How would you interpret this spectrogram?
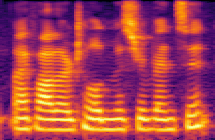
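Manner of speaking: ordinary delivery, nothing marked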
